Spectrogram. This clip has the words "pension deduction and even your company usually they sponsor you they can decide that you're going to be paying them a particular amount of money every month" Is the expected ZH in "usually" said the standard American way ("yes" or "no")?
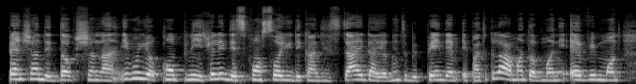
no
